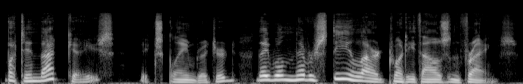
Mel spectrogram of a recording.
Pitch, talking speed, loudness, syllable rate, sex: 150 Hz, 160 wpm, -17 LUFS, 4.4 syllables/s, male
